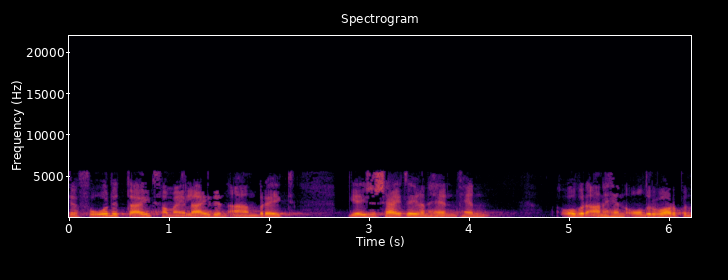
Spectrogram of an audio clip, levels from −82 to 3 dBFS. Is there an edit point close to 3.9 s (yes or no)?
yes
